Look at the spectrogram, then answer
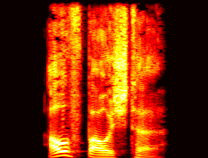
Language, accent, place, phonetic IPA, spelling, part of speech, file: German, Germany, Berlin, [ˈaʊ̯fˌbaʊ̯ʃtə], aufbauschte, verb, De-aufbauschte.ogg
- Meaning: inflection of aufbauschen: 1. first/third-person singular dependent preterite 2. first/third-person singular dependent subjunctive II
